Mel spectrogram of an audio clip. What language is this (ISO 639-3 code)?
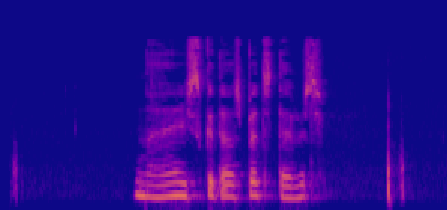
lav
